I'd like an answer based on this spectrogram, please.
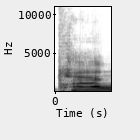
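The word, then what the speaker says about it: Caen: away from Paris to can or con depending which pronunciation you use and there he had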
